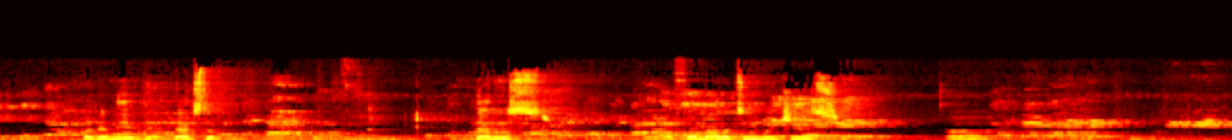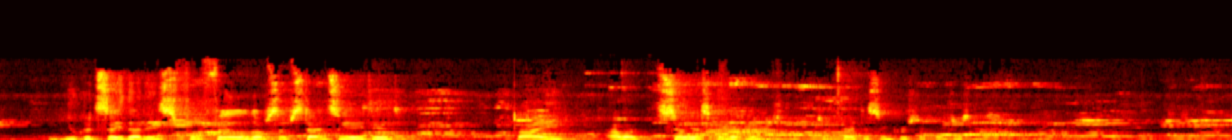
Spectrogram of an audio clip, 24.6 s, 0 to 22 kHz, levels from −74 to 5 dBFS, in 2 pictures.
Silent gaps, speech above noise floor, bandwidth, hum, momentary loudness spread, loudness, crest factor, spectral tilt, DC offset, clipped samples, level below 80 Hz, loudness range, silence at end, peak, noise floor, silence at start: none; 28 dB; 13 kHz; none; 17 LU; -16 LUFS; 18 dB; -3.5 dB/octave; under 0.1%; under 0.1%; -42 dBFS; 9 LU; 0 s; 0 dBFS; -42 dBFS; 0 s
